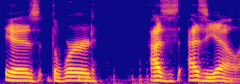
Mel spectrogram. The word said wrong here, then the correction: Azazel: I think, is how you say it. Azazel, Azazel is okay. how we say it.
